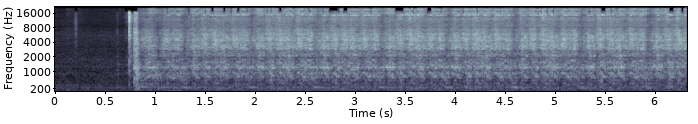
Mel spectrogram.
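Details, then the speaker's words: GM Andino truck with a swapped-in Ford V6 and a smoked Motorcraft Autolite carburetor, after sitting for years: the starter spins it with a steady, even churn but it never catches. Spark is unconfirmed and fuel delivery is suspected. "The carburetor is sketchy at best. Just got to make sure there's spark. Everything under here's smoked. But it's cranking right."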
